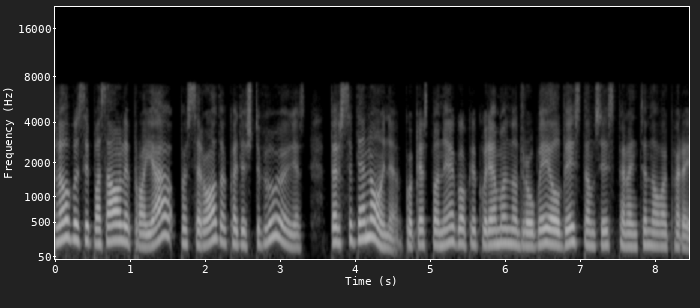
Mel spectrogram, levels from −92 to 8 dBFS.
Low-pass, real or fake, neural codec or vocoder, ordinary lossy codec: 7.2 kHz; fake; codec, 16 kHz, 0.5 kbps, FunCodec, trained on LibriTTS, 25 frames a second; MP3, 64 kbps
